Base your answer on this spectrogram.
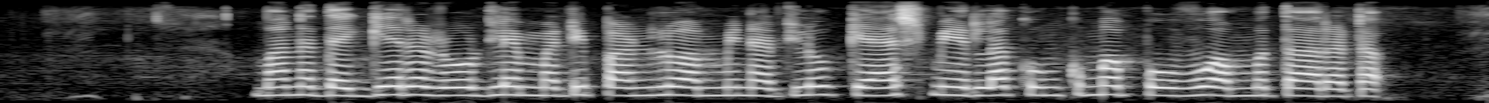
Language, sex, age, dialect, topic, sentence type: Telugu, female, 31-35, Telangana, agriculture, statement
